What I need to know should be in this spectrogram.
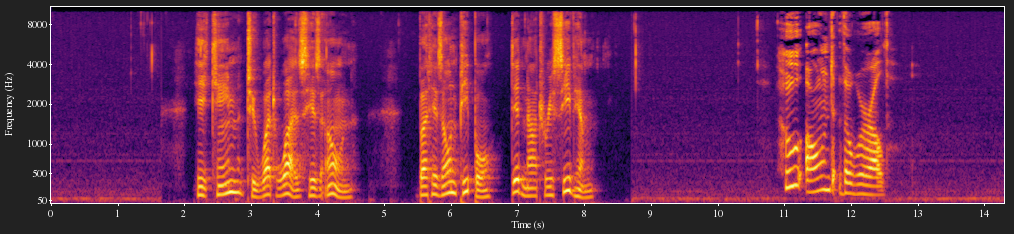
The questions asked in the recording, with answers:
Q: Who owned the world?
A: The Word owned the world.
